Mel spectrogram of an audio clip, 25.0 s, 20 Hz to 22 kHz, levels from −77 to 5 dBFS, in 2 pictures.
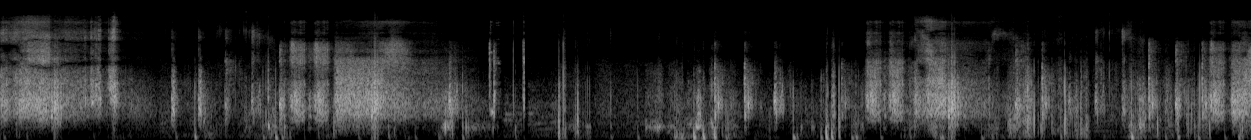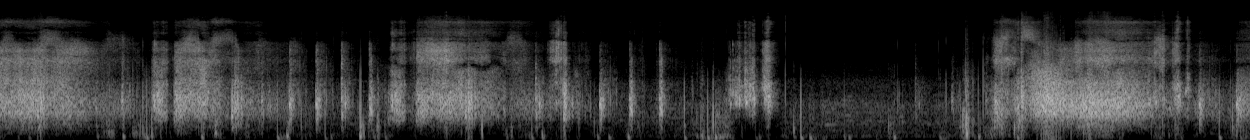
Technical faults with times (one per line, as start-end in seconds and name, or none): none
